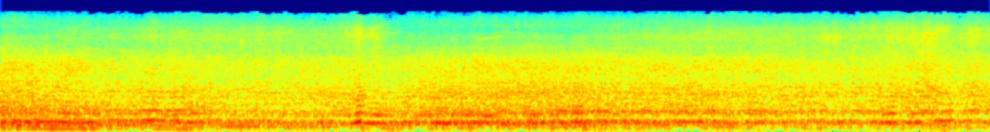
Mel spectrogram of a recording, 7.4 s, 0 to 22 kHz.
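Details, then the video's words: Honey bees in flight at a hive entrance on a sunny February day, recorded less than a foot away with a GoPro Hero 7 Black: a steady, dense low hum of many wings with fluctuating droning tones and brief louder passes. "4K Honey Bees - ambient video and audio"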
